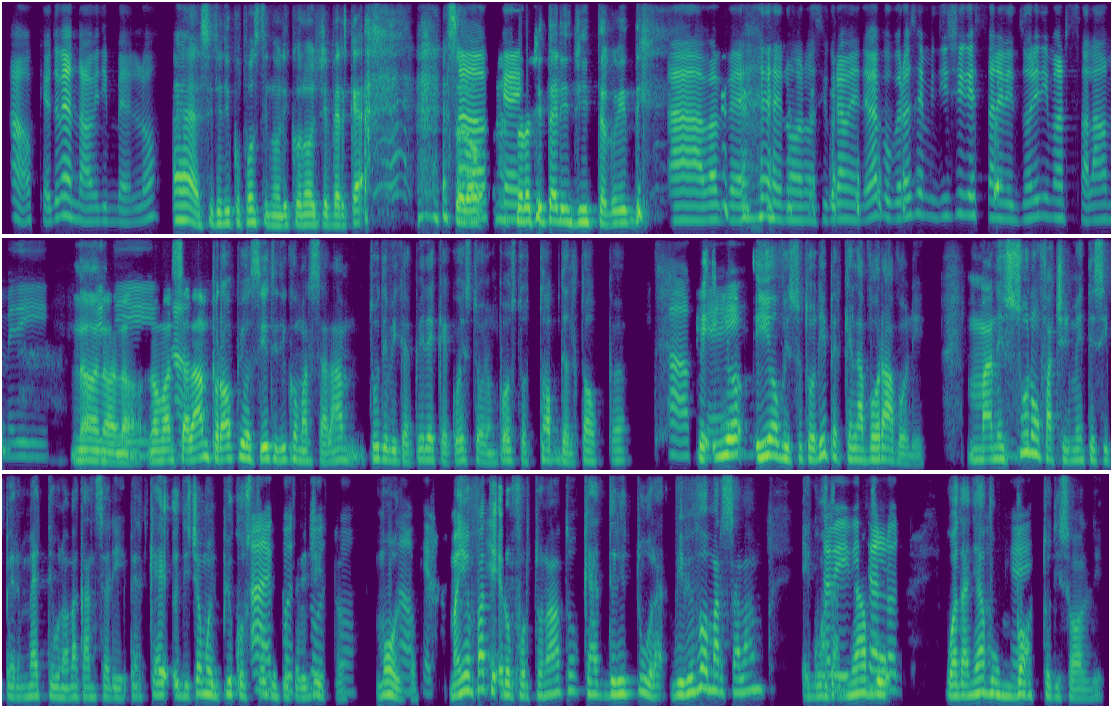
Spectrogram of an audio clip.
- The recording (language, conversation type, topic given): Italian, unstructured, Cosa ti rende felice quando sei in vacanza?
- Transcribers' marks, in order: laughing while speaking: "perché sono sono città in Egitto quindi"; chuckle; distorted speech; laugh; chuckle; "proprio" said as "propio"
